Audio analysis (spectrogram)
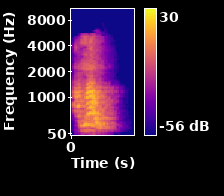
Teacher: En algunos dialectos, especialmente en los más septentrionales peninsulares, eso provoca un cierre de la vocal final. Si la O, que es una vocal posterior, se cierra, ¿en qué se convierte? En U.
